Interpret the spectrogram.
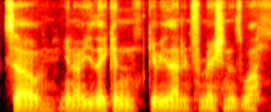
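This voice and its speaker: A man hosting a casual live stream, reading viewer comments aloud and answering in a relaxed, chatty way with frequent fillers and easy laughs. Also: rumbling low, quick pace, dry recording, studio quality. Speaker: channel host reading live chat.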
